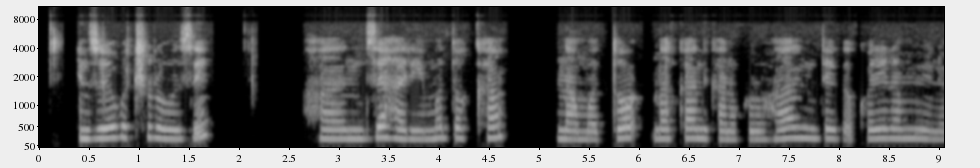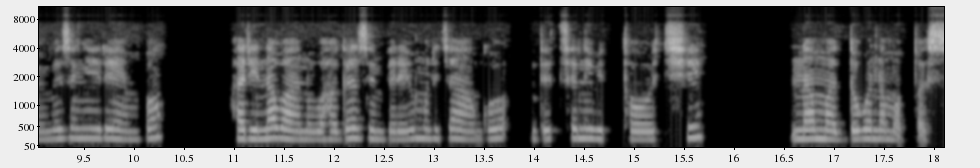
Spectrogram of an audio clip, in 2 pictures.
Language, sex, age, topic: Kinyarwanda, female, 18-24, government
